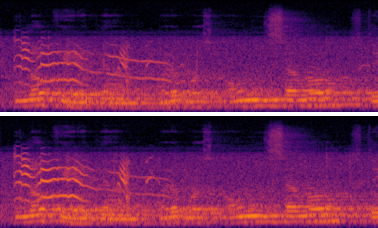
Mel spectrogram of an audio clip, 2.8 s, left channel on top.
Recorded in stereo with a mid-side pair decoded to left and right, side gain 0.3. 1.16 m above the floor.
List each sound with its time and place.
0.1 s a man speaking: 5° right, 1.2 m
